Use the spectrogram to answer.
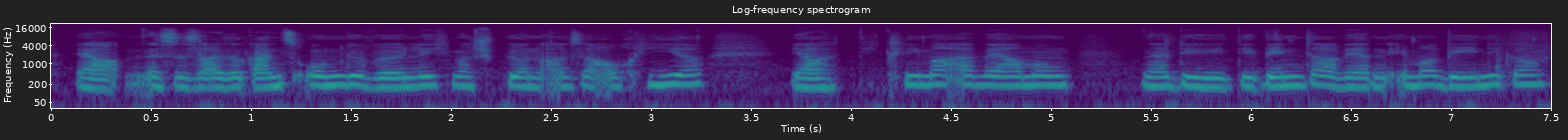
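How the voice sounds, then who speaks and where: The speaker's dark, mellow voice stays monotone and flat in intonation while swinging widely in loudness at a moderate pace. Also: woman, medium pitch for a woman. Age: 60s. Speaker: journalist and author. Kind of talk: interview. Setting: inside a camper van on a mountain.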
